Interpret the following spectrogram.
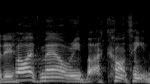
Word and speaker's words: Myrie: I was just thinking, Bridget Jones doesn't rhyme with Myrie! Of course, it's diary!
